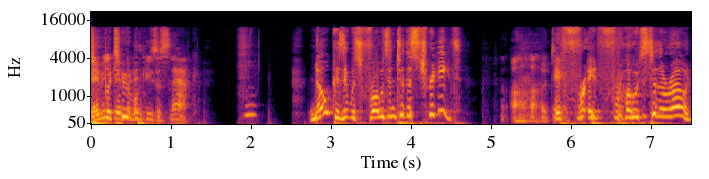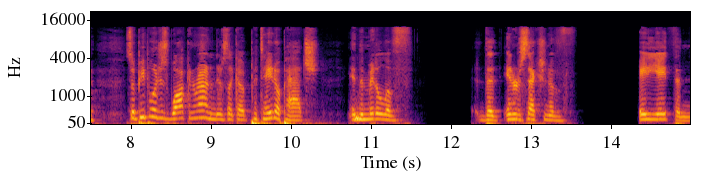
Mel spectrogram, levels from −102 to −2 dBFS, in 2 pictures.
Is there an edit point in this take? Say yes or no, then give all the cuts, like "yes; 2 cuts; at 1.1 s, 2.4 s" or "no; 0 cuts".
no; 0 cuts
